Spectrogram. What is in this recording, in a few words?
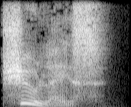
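"shoelace", British English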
